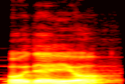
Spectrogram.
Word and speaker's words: 어디예요: 화장실 어디예요? Your pronunciation is solid, but we can refine one part. The "어" sound in 어디예요 should be smooth and clear.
